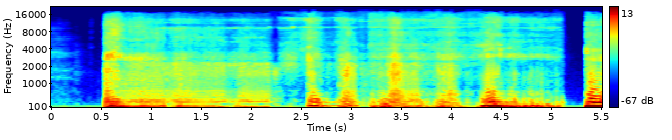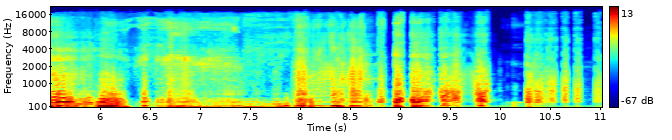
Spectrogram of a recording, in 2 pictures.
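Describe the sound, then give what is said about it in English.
A voice imitates a fart with long, spluttering raspberry noises, broken into a few drawn-out bursts that turn to short sputters at the end. “Your shart. It was not a shart. It sounded like it. Well, regardless of what it sounded like, it was all gas. Oh, let me I'll tell you what it sounded like.”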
